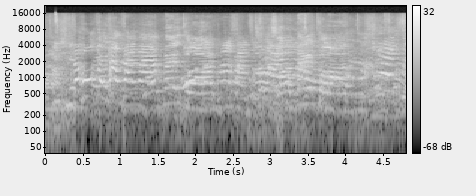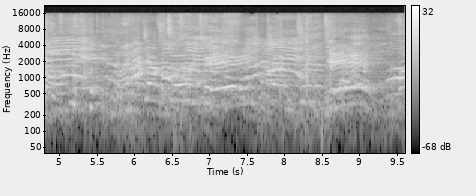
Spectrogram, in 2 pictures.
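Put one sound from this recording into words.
Young women and men chatter nearby outdoors.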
